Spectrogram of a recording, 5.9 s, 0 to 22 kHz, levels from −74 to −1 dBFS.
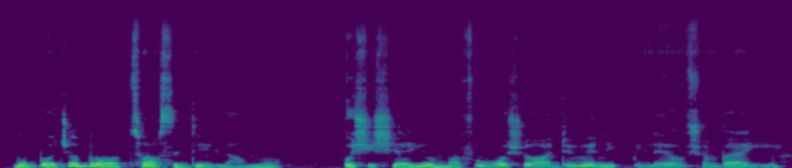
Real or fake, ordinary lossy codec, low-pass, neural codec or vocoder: fake; none; 19.8 kHz; vocoder, 44.1 kHz, 128 mel bands every 512 samples, BigVGAN v2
